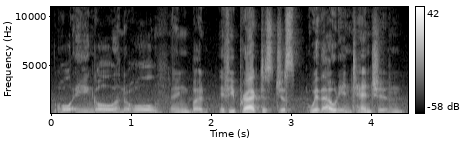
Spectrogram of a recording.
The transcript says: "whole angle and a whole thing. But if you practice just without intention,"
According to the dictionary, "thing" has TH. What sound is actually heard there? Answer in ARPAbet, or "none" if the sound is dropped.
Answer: TH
